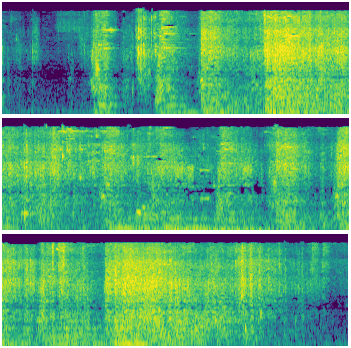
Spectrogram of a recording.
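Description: A pickaxe strikes and smashes wooden objects in quick succession.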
